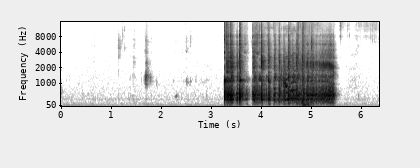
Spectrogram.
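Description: Near silence for about three seconds, then a loud burst of dense crackling and squelching lasting about two seconds as a plastic tub of clear slime is opened and the slime handled.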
